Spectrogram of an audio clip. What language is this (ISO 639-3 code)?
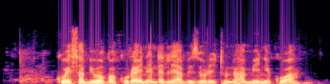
swa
